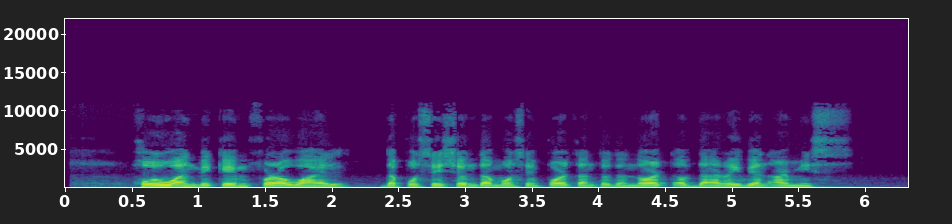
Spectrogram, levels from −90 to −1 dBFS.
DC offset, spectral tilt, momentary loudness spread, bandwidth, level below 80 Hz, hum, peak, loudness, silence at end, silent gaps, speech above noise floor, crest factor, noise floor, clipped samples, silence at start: under 0.1%; -7.5 dB/octave; 10 LU; 10.5 kHz; -54 dBFS; none; -2 dBFS; -17 LUFS; 0.65 s; none; 36 dB; 16 dB; -53 dBFS; under 0.1%; 0.55 s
